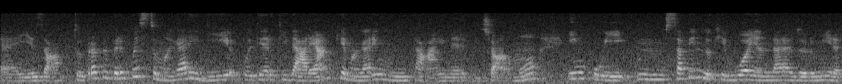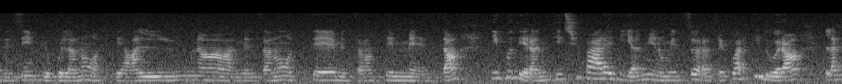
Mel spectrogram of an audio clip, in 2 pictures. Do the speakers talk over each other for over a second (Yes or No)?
No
